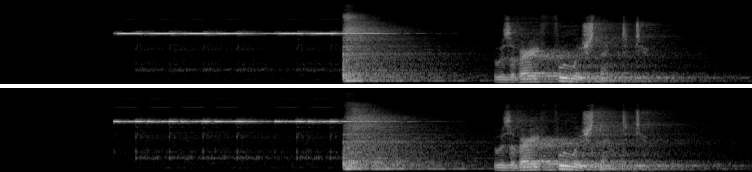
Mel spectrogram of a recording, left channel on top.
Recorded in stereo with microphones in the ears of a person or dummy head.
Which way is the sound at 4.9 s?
5° left (ahead or behind).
